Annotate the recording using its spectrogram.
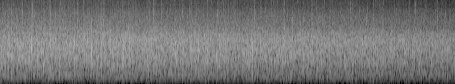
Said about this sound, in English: Come on, let's give the Lord a big clap. Hallelujah.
